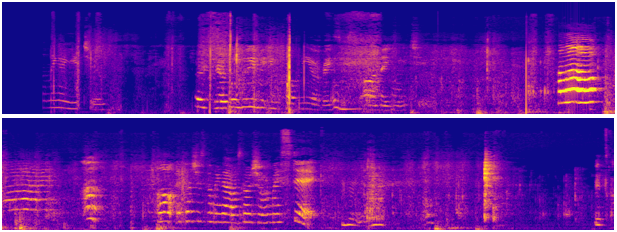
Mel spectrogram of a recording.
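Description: Young women talk and laugh close by, with animation.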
